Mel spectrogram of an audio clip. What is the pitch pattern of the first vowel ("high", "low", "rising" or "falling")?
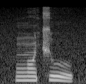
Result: high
